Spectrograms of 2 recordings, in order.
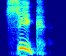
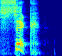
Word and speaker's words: Sikh: The word S I K H is pronounced seek, not sick. As you can imagine, no one wants to be called sick.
